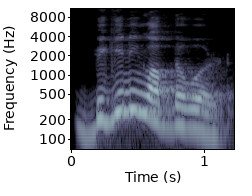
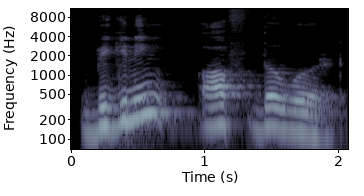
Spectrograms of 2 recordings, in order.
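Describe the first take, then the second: First: "beginning of the word" slow and louder; emphatic. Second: "beginning of the word" slow and softer; softer repeat. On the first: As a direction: spell it out slowly, stressed. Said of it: "कि". (धीमा और ज़ोरदार) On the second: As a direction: repeat it slowly, gently. (धीरे से दोहराना) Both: Shown as a demonstration.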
